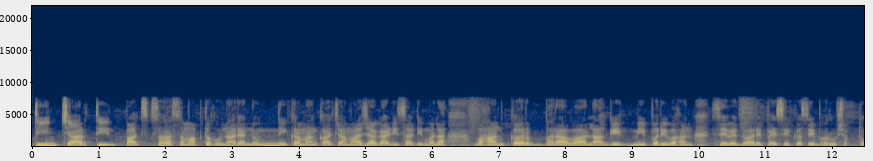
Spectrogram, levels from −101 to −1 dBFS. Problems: none marked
